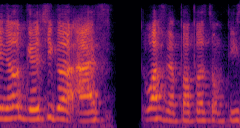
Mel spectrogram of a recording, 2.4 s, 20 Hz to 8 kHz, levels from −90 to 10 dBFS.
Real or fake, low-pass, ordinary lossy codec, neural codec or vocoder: fake; 7.2 kHz; none; codec, 16 kHz, 4.8 kbps, FACodec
